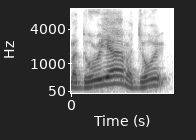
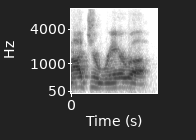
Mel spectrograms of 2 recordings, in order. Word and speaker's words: Madureira: I can't pronounce his last name. Maduri. I can't. Madureira.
